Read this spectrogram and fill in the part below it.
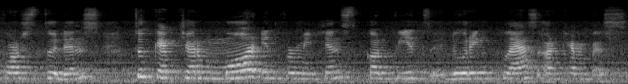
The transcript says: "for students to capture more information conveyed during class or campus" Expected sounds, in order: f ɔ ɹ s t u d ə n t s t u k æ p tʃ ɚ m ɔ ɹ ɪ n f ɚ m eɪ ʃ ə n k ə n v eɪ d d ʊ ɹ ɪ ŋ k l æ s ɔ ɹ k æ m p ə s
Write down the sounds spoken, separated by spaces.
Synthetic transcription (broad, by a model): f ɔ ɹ s t u d ə n t s t u k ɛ p tʃ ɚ m ɔ ɹ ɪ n f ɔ m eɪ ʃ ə n k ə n p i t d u ɹ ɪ ŋ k l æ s ɔ ɹ k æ m p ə s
